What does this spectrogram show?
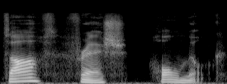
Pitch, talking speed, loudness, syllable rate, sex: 115 Hz, 105 wpm, -20 LUFS, 2.6 syllables/s, male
